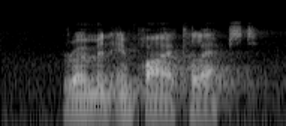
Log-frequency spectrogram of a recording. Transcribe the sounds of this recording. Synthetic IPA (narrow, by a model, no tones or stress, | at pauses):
ɹoʊmə̃nɛ̃mpʰaɪəkʰəlæpst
